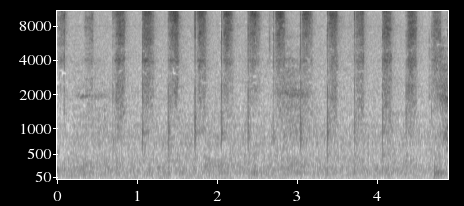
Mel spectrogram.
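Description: A nail file rasps back and forth over a broken fingernail in quick regular strokes, about three per second, close and crisp with no talk.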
